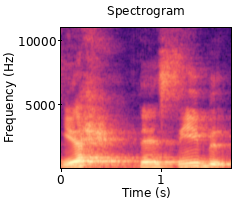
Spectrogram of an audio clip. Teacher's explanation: Waqaf maka di situ qalqalah atau bunyi pantulannya nampak lebih jelas.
